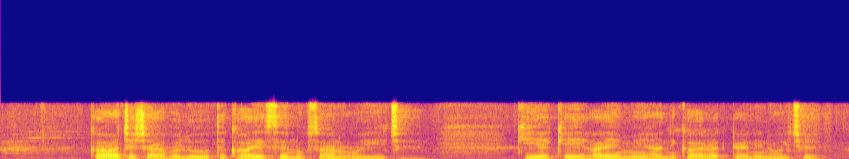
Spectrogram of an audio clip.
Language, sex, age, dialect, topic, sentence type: Maithili, male, 31-35, Eastern / Thethi, agriculture, statement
